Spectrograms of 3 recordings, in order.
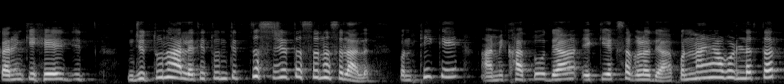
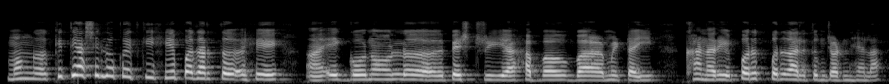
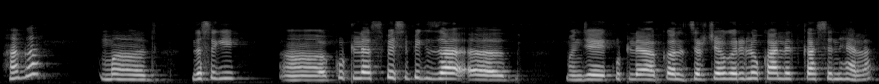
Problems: constant background noise, background conversations at intervals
